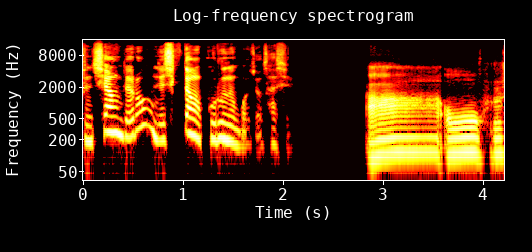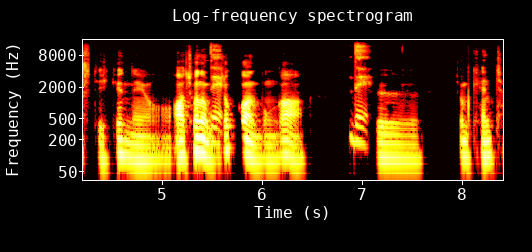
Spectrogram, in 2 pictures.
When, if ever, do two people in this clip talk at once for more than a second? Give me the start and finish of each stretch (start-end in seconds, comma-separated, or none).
none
